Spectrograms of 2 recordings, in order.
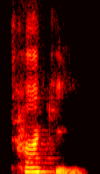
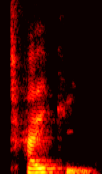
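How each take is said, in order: First: The first vowel sounds like 'ah'. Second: The first vowel sounds like 'eye'. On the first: This is how the name is properly said. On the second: Someone with a Southern accent said it.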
